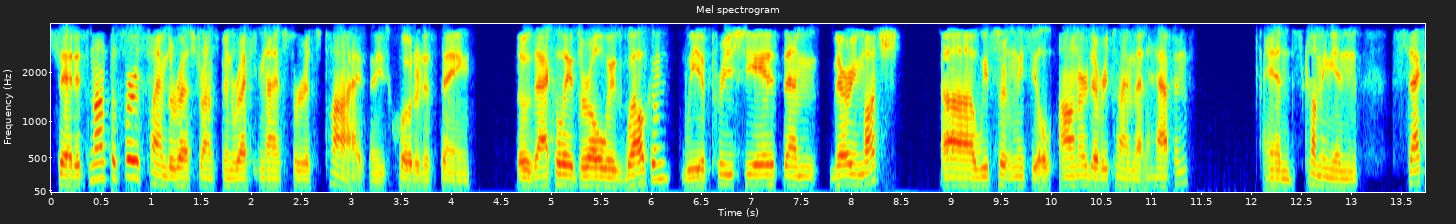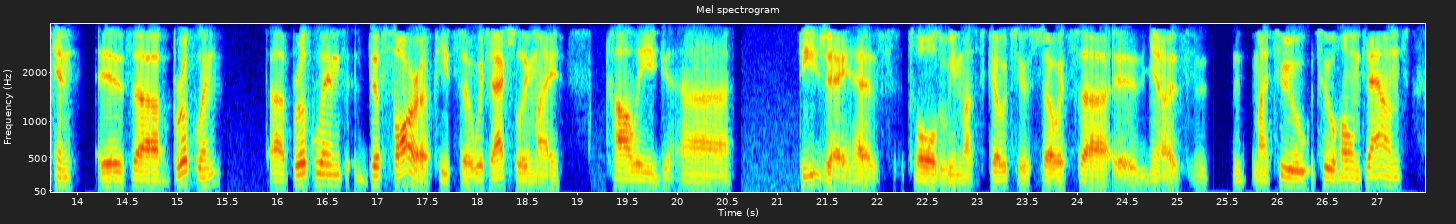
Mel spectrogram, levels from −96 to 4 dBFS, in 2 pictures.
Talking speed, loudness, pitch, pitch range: 155 wpm, -17 LUFS, 115 Hz, 105-130 Hz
